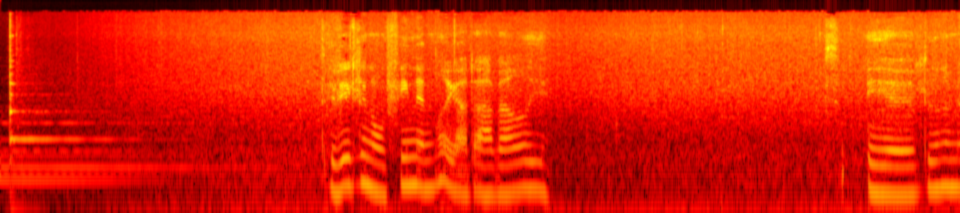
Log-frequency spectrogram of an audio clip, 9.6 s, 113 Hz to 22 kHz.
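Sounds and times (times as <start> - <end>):
steady rain falling: 0.1 - 9.6
low hum: 0.9 - 9.6
speech: 3.3 - 5.6, 8.7 - 9.6.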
